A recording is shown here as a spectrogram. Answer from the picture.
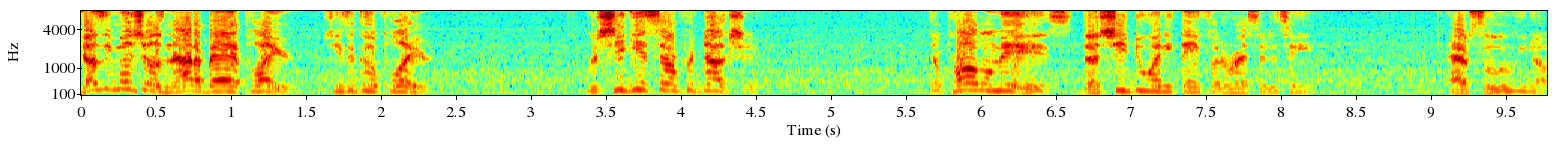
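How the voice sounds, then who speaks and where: Over noticeable background noise, a man speaks in a raised, projected voice at a high pitch with very wide pitch swings. His pace is fairly quick, broken by long, frequent pauses. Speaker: basketball commentary youtuber. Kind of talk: opinion commentary. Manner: loud.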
